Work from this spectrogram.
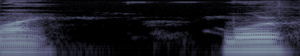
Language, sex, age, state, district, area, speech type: Assamese, male, 18-30, Assam, Dibrugarh, rural, spontaneous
